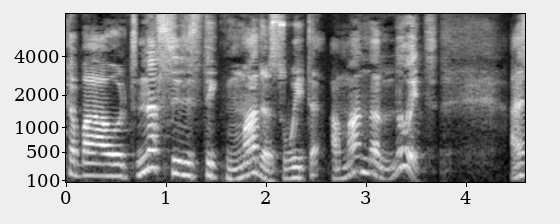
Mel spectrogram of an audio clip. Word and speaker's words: Lovitt: So today we talk about narcissistic mothers with Amanda Lewitt I said correct do you your surname Amanda? Well it's an English name so it's a challenge they they pronounce it love it.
